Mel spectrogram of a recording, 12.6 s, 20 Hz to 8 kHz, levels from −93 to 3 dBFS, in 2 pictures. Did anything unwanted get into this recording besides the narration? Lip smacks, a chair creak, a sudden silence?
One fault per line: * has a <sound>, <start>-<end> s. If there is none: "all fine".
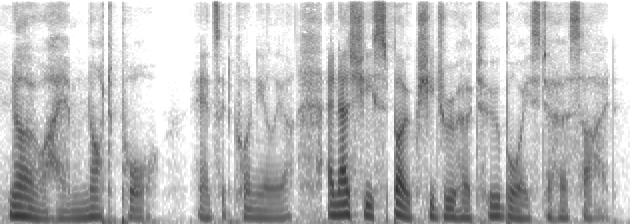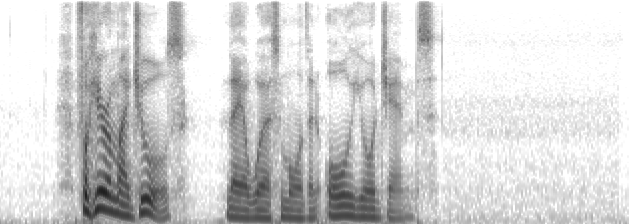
all fine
